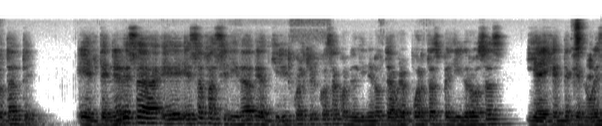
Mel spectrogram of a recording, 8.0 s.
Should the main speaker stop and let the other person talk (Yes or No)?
No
